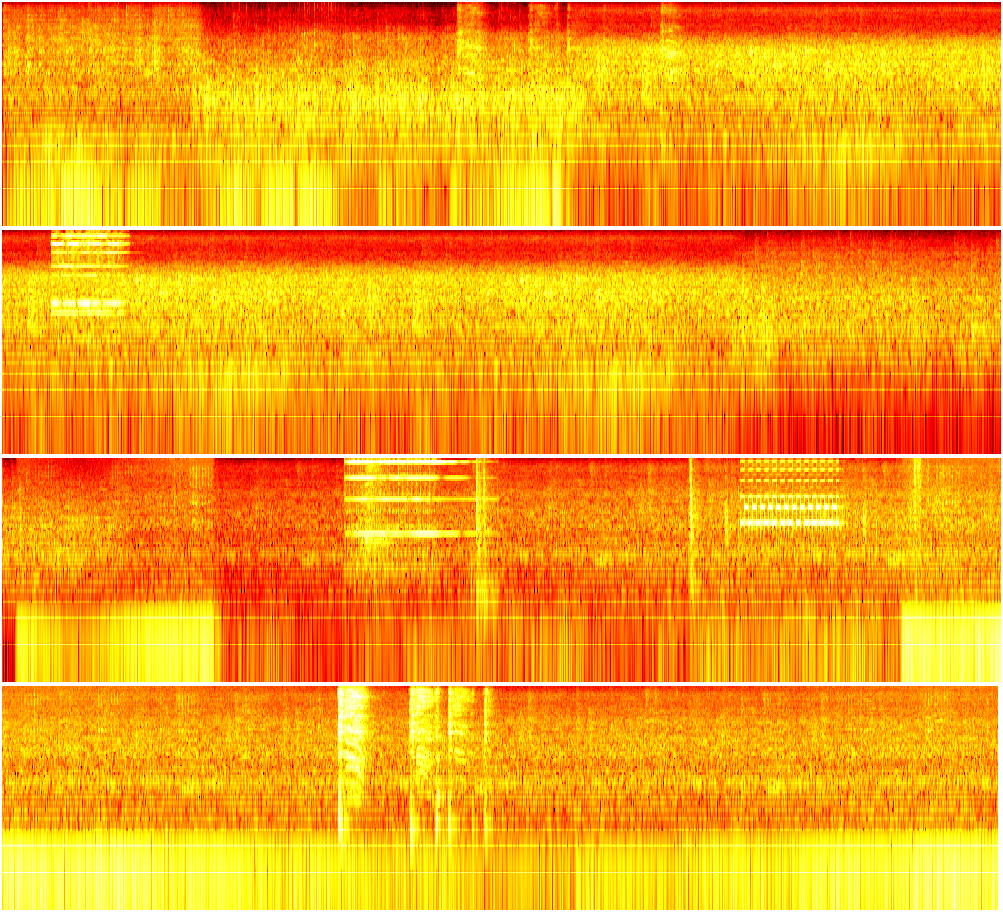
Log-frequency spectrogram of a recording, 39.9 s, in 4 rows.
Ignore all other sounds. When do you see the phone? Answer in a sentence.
The phone can be heard from 10.4 to 11.3 s, from 23.4 to 24.9 s and from 26.9 to 29.2 s.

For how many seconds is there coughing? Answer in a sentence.
You can hear the coughing for 4 seconds altogether.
